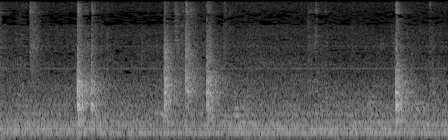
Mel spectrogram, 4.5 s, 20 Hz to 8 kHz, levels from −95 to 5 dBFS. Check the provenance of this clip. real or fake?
real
